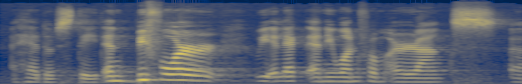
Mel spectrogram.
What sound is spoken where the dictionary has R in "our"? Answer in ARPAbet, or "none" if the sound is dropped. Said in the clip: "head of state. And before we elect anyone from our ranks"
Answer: W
